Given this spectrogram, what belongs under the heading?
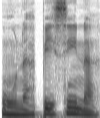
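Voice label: a Swimming Pool, Spanish, male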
